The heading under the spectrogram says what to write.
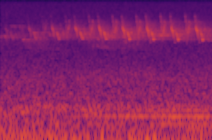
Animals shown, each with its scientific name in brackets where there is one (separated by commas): Winter Wren (Troglodytes hiemalis), Red-eyed Vireo (Vireo olivaceus), Ovenbird (Seiurus aurocapilla)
